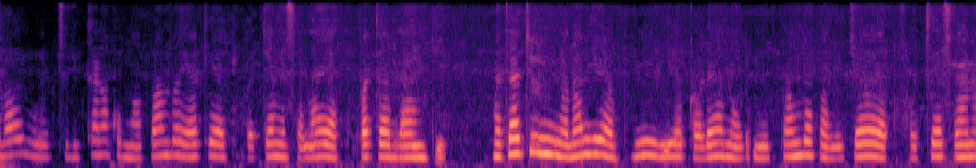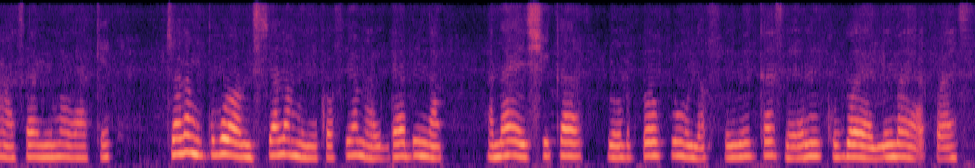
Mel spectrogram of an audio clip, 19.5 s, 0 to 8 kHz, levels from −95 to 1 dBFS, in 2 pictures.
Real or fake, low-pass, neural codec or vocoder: fake; 7.2 kHz; codec, 16 kHz in and 24 kHz out, 1.1 kbps, FireRedTTS-2 codec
